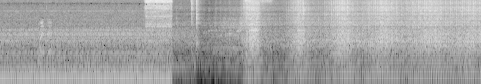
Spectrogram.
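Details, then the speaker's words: International firetruck with a Detroit diesel, after a ground cable repair and new batteries. It starts right up with good oil pressure and gives a deep, even idle with bursts of air hiss. It sounds healthy. "and then it started right up good oil pressure we'll let it run for a second and we'll flip the throttle and let it"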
